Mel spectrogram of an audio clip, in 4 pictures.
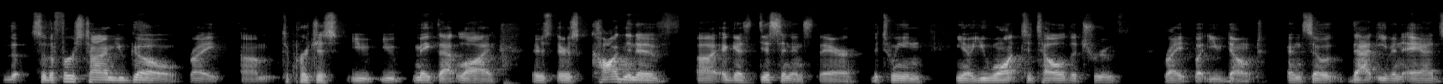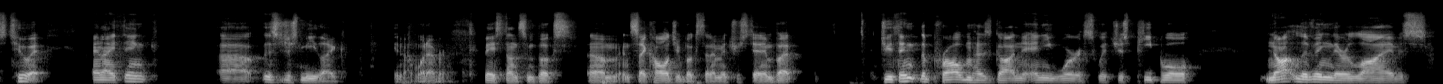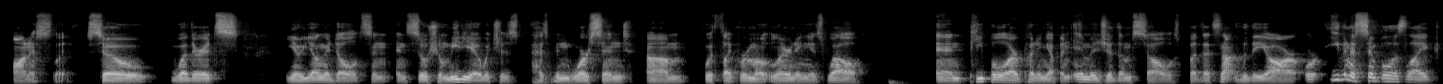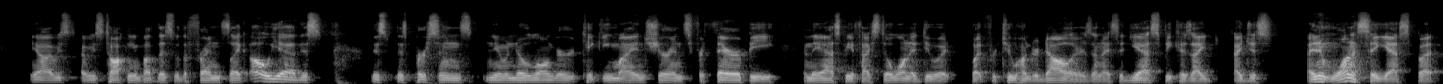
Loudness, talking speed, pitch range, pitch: -25 LUFS, 195 wpm, 90-105 Hz, 95 Hz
